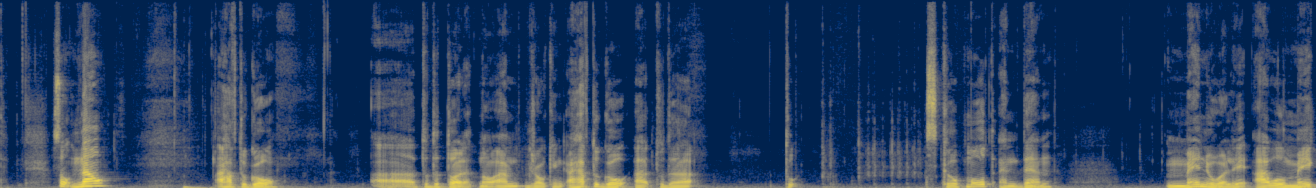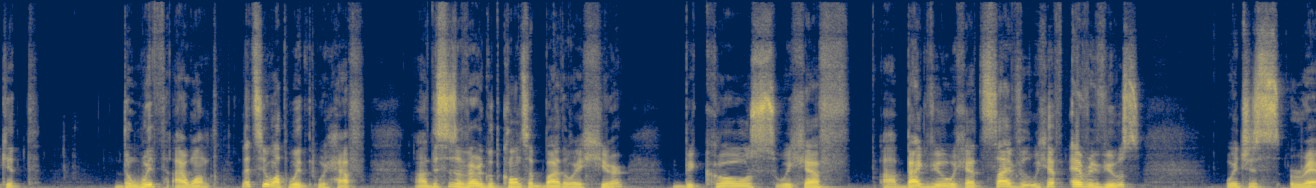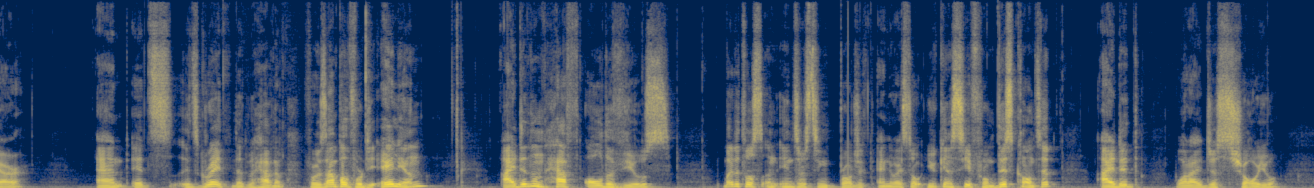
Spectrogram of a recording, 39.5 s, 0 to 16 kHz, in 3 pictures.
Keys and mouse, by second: 8.4-9.0 typing, 25.1-39.4 alt+drag.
